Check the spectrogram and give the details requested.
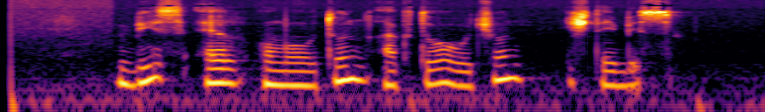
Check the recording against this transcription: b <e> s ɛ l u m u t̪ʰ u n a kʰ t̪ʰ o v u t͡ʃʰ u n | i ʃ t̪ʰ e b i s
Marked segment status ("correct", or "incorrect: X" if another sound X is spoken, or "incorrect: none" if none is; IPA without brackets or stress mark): incorrect: i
